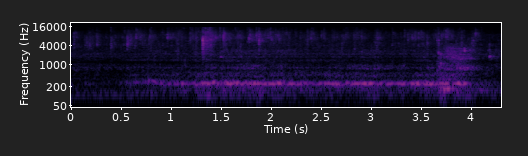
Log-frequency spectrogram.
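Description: Bathroom sink tap running in a steady stream, with a steady hum under it and short splashes as water is scooped up onto a face.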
